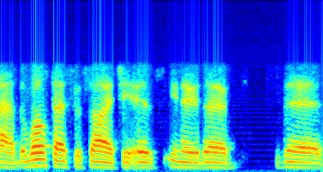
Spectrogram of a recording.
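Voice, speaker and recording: A man speaks with a British accent. His voice is fairly low, with fairly even intonation. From England. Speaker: policy director guest. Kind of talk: radio interview.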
